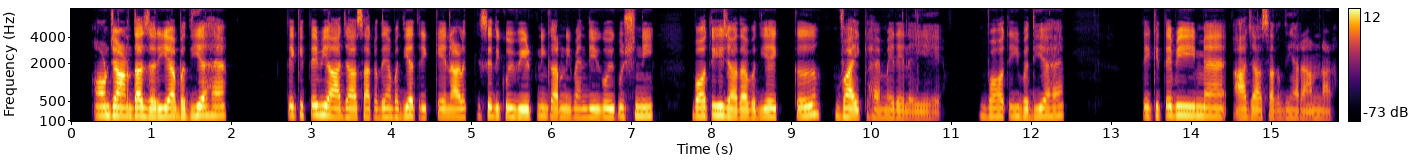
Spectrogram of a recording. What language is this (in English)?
Punjabi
